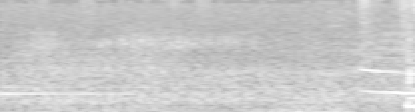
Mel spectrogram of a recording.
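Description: Near silence: room tone, with a faint brief tone near the start and another faint rising tone near the end.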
